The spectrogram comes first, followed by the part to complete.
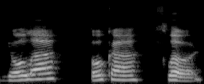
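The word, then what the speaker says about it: Jólabókaflóð: anyone knew was on yola boca flowed that's how you say it you just keep the same sound and we just do yola for short kind of like yolo because it's kind of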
